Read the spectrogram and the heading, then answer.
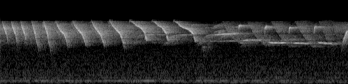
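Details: Canary song opening with a fast series of steep, descending high notes, then shifting into sustained, slightly buzzy whistled tones with flickering trills; faint low hum beneath.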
